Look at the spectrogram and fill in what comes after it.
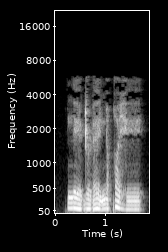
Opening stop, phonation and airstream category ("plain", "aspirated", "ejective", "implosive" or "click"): plain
